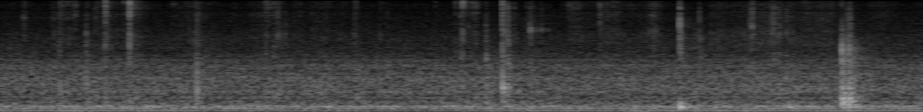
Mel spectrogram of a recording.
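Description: Paper being cut for a Little Golden Book spine craft, with a few quiet scissor snips and light paper rustles over faint room noise.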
